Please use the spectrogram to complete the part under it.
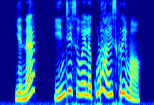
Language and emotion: Tamil, surprised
